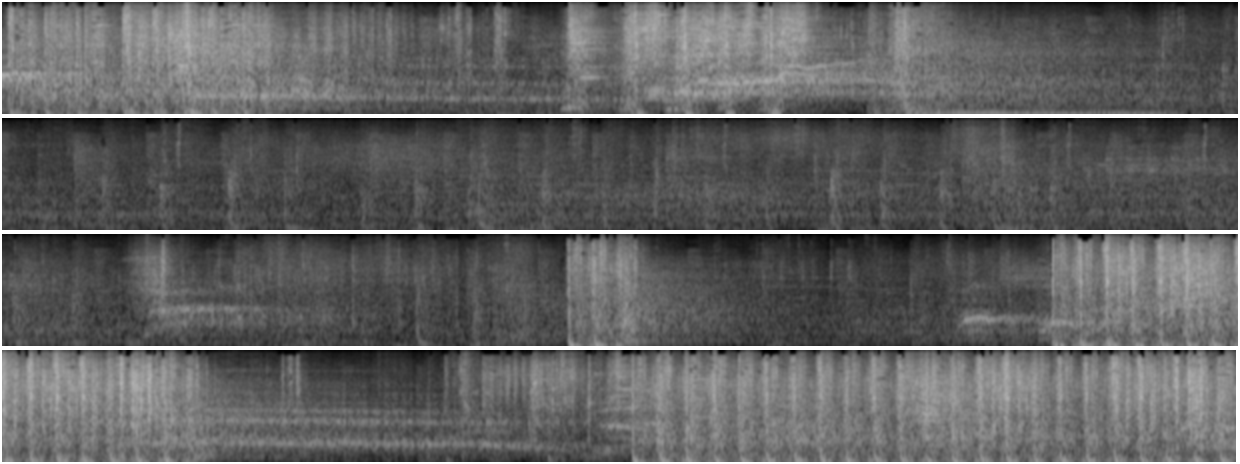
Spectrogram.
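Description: Starter rifle gunfire in a shooter video game, repeated loud bursts of shots in several clusters with quieter stretches of game sound between them.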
